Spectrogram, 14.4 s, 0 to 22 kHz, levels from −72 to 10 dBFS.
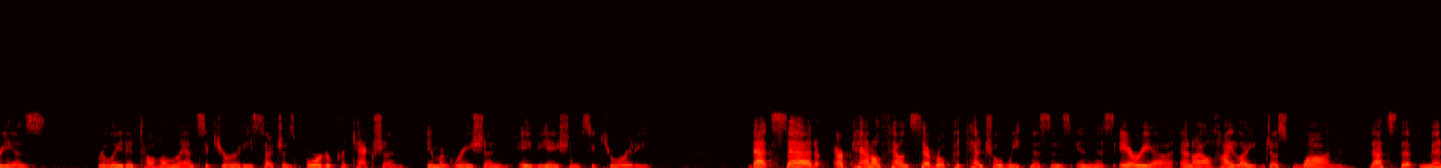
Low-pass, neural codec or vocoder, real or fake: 7.2 kHz; codec, 16 kHz, 4.8 kbps, FACodec; fake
